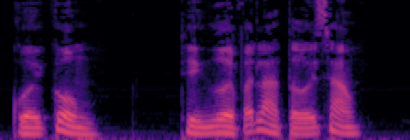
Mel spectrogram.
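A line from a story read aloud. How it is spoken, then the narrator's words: Cold, irritated voice. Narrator (Vietnamese): đang khó chịu, lạnh lùng nói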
